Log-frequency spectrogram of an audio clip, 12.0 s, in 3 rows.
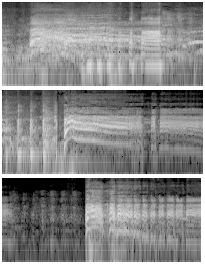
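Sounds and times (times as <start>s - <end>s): long scream: 0.6s - 3.0s.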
